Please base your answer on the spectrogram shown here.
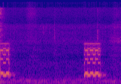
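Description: A desk phone signals an incoming call with two short warbling electronic ring bursts spaced well apart, loud and close over a low background hum.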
